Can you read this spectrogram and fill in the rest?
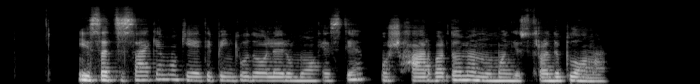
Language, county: Lithuanian, Kaunas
